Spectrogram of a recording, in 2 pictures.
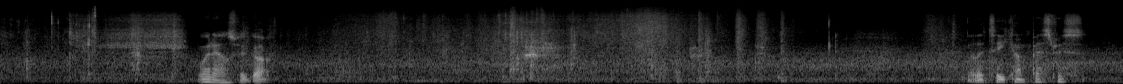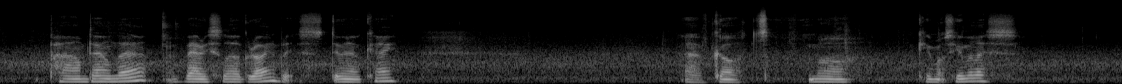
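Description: Stiff palm leaves rustle as they brush past up close.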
